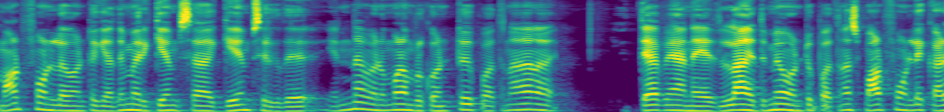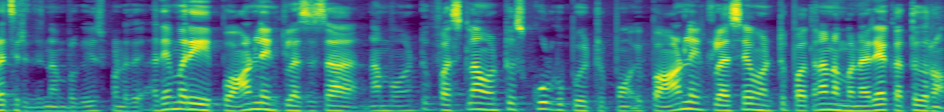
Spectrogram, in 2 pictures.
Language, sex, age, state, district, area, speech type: Tamil, male, 30-45, Tamil Nadu, Viluppuram, urban, spontaneous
